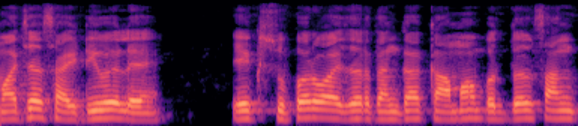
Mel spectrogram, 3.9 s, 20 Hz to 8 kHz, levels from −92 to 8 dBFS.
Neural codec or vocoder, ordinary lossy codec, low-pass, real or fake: vocoder, 22.05 kHz, 80 mel bands, Vocos; none; 7.2 kHz; fake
